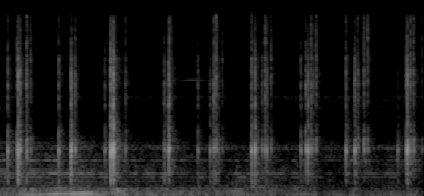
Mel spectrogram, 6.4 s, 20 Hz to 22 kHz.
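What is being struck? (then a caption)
Clear plastic makeup compact. A small square clear plastic makeup compact with glittery contents is held in both hands and tapped quickly with long red nail tips. The result is a run of sharp, short clicks with a bright plastic tick around 900 Hz. A faint low rumble sits underneath.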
